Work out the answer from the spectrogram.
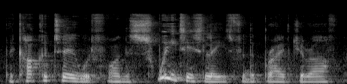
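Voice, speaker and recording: A gentle male children's storyteller. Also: mid-range voice, creaky. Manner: gentle, expressive, with slowed dramatic phrasing.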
